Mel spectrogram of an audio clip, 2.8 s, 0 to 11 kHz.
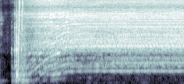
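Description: A converted Bosch Gen 4 mid-drive e-bike motor whirs up after a click, spinning quickly to a steady high electric whine that holds evenly and close.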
